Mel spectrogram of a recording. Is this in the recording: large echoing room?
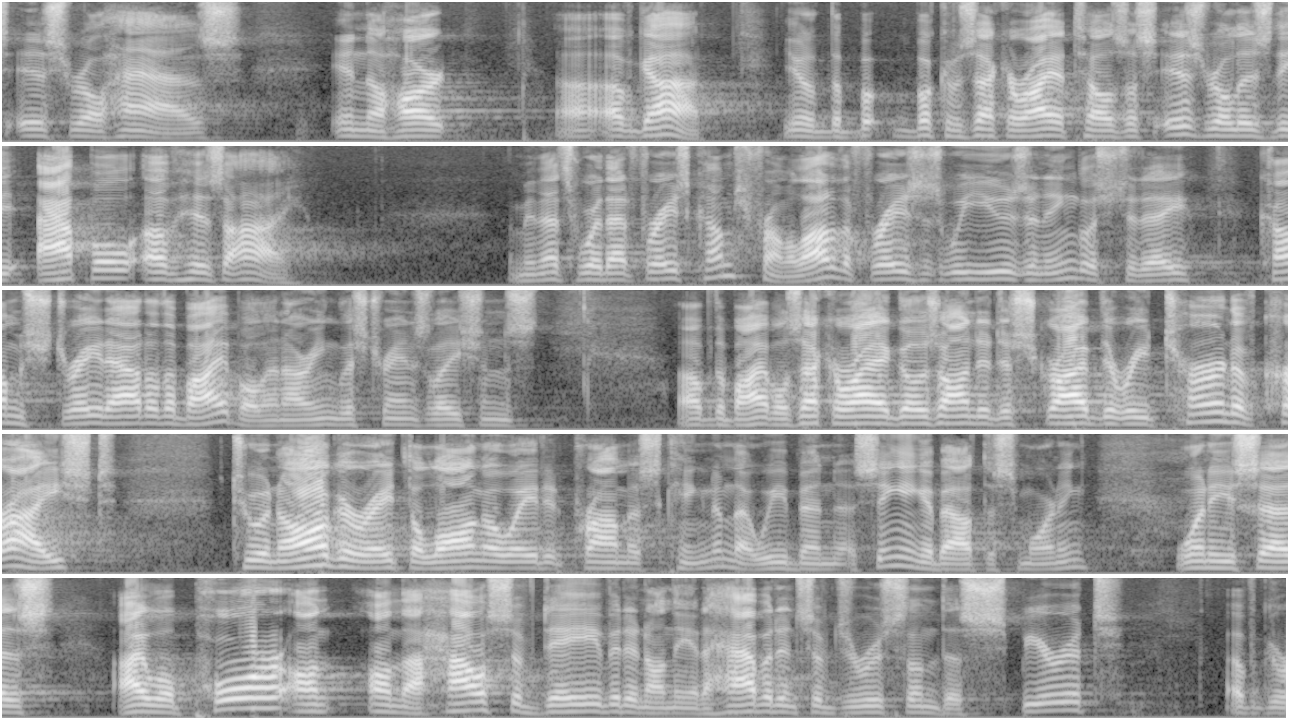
yes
